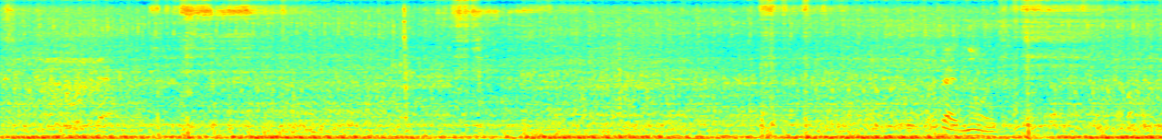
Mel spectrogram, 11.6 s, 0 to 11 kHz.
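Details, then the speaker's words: 2007 Mercedes GL450 V8 idling, deep uneven rumble rising and sagging as it struggles to find an idle, a sucking noise heard; random misfire and low power, two spark plugs oily, shop said it needs a new engine. "Trying to find an idle. Very unsteady. Very unsteady."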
